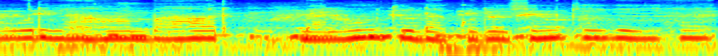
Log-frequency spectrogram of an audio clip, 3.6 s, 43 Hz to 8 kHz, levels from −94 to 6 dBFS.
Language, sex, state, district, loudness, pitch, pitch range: Hindi, female, Punjab, Fazilka, -13 LUFS, 230 Hz, 225-240 Hz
